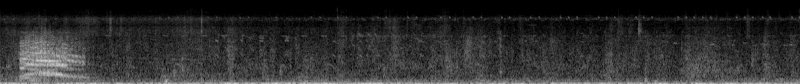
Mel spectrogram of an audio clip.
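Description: An African elephant trumpets once at the very start, a call of under a second. Low steady background noise follows.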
